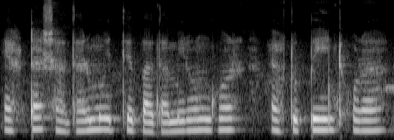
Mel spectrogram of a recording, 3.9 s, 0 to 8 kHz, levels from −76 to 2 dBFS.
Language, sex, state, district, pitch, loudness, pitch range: Bengali, female, Assam, Hailakandi, 230 Hz, -19 LUFS, 215-235 Hz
